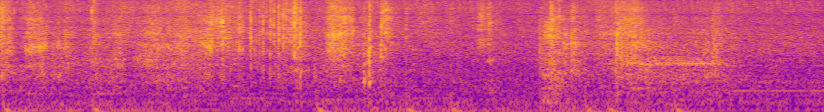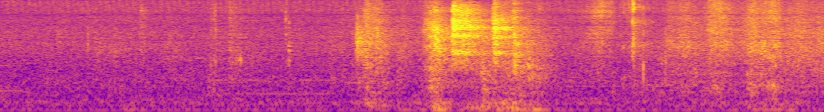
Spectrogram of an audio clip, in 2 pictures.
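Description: A sticker peels off its backing.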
